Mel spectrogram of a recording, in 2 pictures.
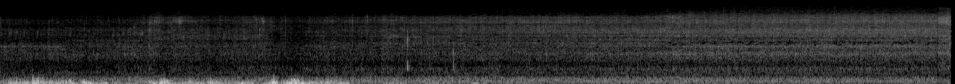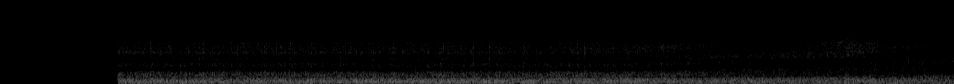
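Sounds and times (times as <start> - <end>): wind buffeting microphone: 0.0 - 5.2
campfire hissing and crackling: 0.0 - 9.5, 10.8 - 19.0.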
